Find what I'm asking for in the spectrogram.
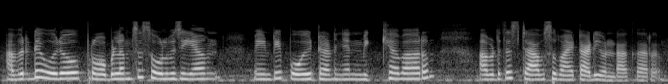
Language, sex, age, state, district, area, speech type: Malayalam, female, 18-30, Kerala, Thiruvananthapuram, urban, spontaneous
